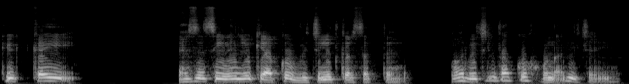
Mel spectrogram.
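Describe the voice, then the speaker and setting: A man giving an earnest, measured spoken movie review in formal wording. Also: medium pitch, expressive, gravelly, mellow. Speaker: film reviewer.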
